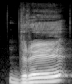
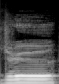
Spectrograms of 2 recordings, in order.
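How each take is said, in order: First: The name is said in a put-on accent. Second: The name is said without a put-on accent. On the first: "I'm gonna say it again with the accent" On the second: "I didn't even try and do the accent. I just said it weird"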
